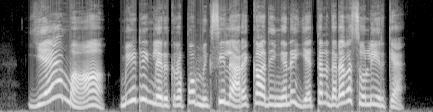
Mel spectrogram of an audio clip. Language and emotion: Tamil, angry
